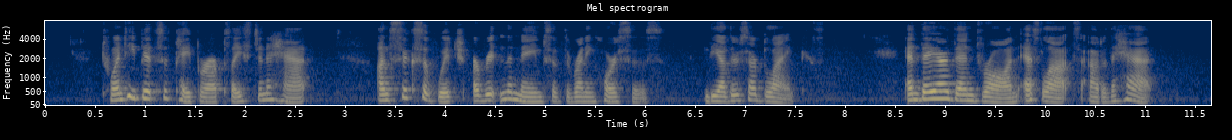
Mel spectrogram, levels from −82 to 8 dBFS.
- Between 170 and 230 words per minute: Yes, average, 185 wpm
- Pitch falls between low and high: Yes, medium, 180 Hz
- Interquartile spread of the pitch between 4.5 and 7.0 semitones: Yes, average, 5.2 semitones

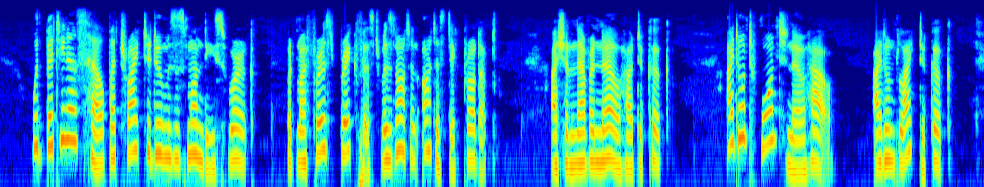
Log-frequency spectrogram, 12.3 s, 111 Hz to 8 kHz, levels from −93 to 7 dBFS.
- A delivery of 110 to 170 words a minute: No, average, 180 wpm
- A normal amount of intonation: Yes, average, 4.5 semitones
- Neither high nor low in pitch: No, high, 210 Hz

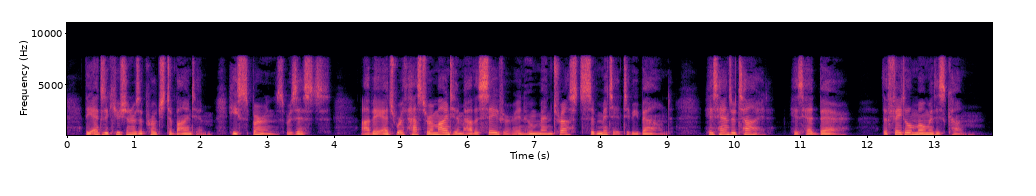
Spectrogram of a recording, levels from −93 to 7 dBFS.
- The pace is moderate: Yes, average, 165 wpm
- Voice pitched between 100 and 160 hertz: Yes, medium, 140 Hz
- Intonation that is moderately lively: Yes, average, 4.7 semitones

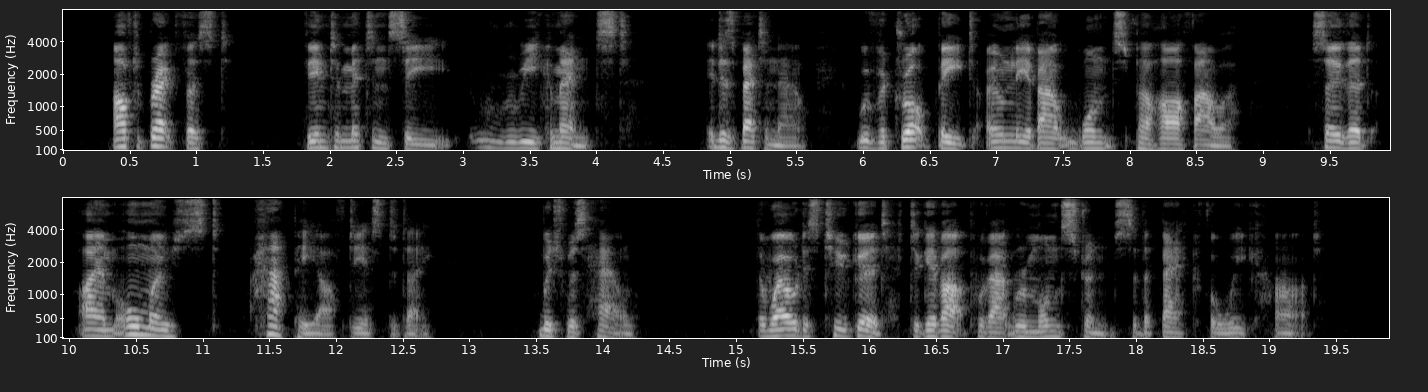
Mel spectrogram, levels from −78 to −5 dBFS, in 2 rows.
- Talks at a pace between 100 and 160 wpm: Yes, average, 140 wpm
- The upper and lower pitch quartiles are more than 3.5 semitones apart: Yes, average, 4.2 semitones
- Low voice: Yes, low, 120 Hz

